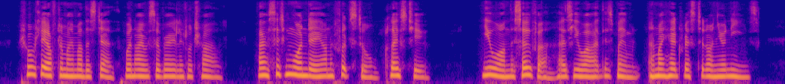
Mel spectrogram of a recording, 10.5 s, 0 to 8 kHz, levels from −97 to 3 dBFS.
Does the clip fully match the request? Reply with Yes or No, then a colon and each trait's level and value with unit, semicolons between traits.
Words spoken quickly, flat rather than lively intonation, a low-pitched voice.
No: fast, 235 wpm; narrow, 1.9 semitones; high, 190 Hz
